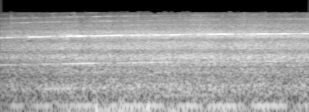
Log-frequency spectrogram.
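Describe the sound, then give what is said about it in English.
A loud, steady jet engine roars, with a high whine over a broad rushing noise, as a NASA-owned airplane idles and prepares for takeoff from Truax Field in Madison, heading for high above Lake Michigan near Sheboygan. No one speaks. “A plane owned by the National Aeronautics and Space Administration, or NASA, prepares for takeoff from Truax Field in Madison.”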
